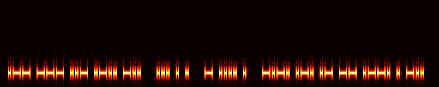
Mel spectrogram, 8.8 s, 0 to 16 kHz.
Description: Morse code, heard as a keyed tone, about 25 wpm, 600 Hz. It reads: WOULD SEE THE CRAMPED
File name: the old man and the sea part 1 25wpm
